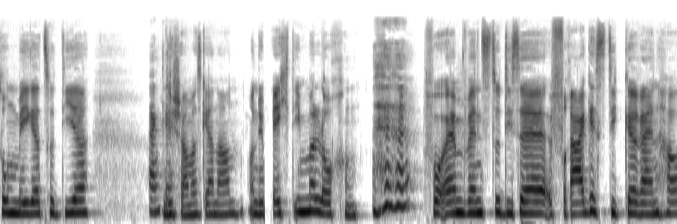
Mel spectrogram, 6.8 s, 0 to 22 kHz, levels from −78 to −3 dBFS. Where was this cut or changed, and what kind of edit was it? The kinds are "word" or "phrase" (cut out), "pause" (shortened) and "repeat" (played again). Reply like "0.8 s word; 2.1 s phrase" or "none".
2.0 s word; 2.6 s word

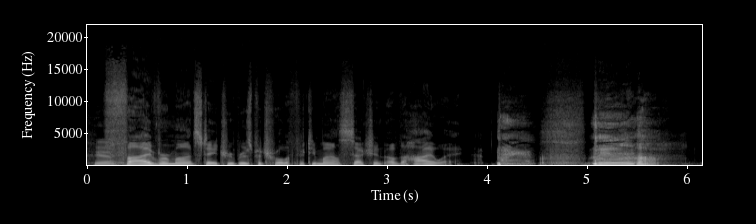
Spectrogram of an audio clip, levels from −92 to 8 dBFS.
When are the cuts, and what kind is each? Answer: none

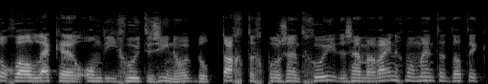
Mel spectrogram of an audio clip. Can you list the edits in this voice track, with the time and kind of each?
none

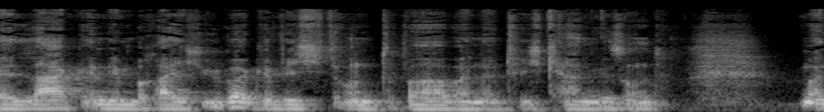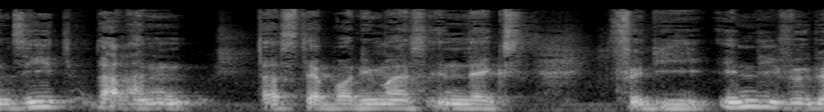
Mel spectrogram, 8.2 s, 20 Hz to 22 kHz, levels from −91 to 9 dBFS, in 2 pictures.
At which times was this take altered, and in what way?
none

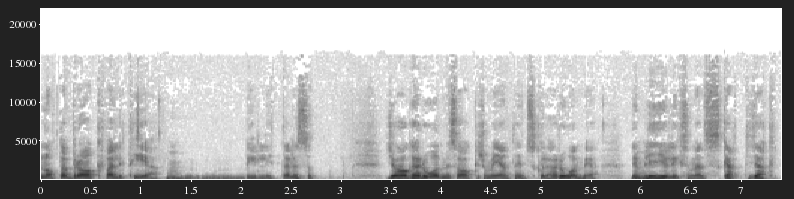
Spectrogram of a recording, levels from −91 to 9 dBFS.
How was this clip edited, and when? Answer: none

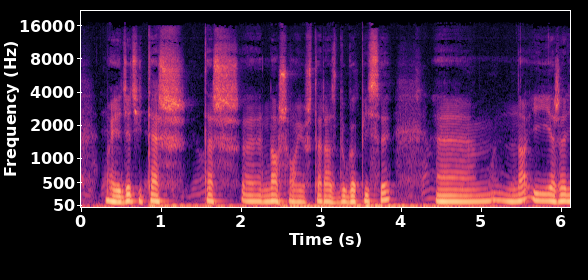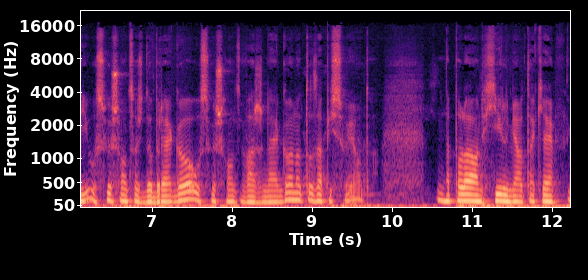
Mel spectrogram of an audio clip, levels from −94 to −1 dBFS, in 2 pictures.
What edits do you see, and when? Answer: 8.1 s word

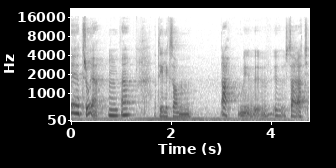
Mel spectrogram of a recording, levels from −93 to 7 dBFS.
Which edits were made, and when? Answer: none

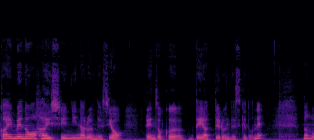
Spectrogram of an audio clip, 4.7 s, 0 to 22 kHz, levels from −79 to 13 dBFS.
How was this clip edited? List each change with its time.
none

